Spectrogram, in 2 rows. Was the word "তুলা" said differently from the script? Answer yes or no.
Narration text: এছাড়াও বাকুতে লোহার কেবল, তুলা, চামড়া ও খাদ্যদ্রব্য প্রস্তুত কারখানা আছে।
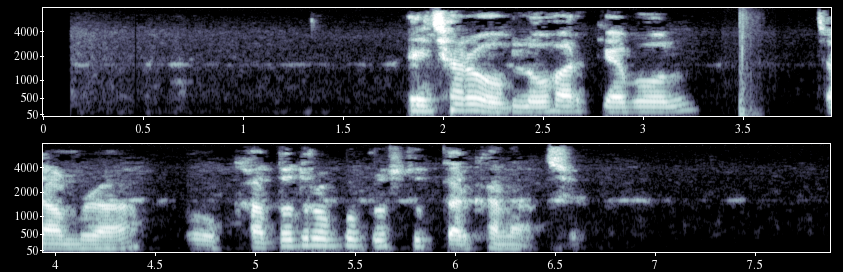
yes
